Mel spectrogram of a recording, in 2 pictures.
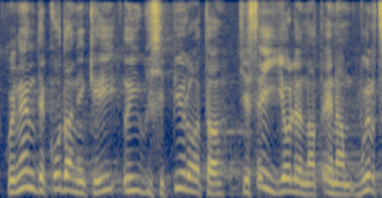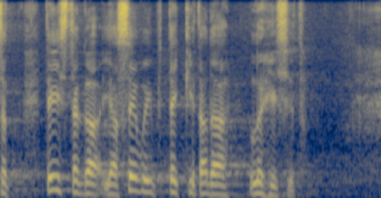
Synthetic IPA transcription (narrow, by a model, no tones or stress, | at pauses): kujne̞nd̪eko̞d̪ɑnʲikːˑiejɯjɡusʲipyɾɑt̪ɑsise̞jo̞lenɑd̪̥e̞nɑmvɯrt̪set̪ːejst̪ɑɡɑjɑseːvɤjb̥t̪ekːit̪ɑd̪ɑlɯɦesḭd̪̥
